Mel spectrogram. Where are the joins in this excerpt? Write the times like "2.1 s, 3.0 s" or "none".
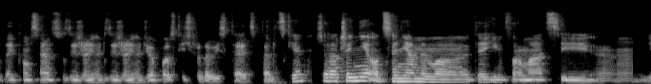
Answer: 1.0 s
